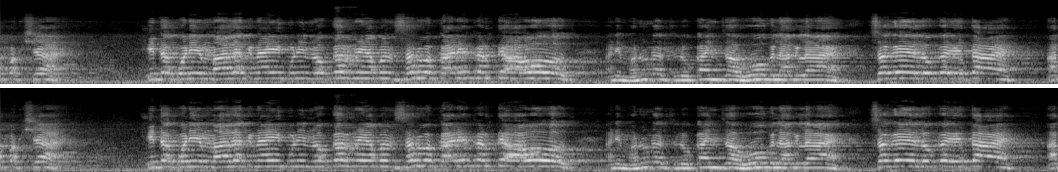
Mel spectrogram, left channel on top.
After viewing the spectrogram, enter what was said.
पक्ष आहे. इथं कोणी मालक नाही, कोणी नोकर नाही, आपण सर्व कार्यकर्ते आहोत. आणि म्हणूनच लोकांचा ओघ लागलाय. सगळे लोक येत आहेत.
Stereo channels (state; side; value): normal; both; correlation 0.78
